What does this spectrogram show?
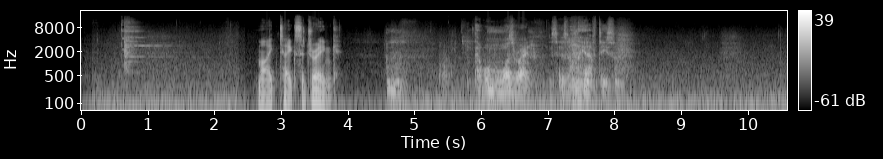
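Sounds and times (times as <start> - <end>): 
glasses clinking together in a toast: 0.6 - 1.6
speech: 2.7 - 4.0, 4.6 - 5.0, 5.9 - 8.3.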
